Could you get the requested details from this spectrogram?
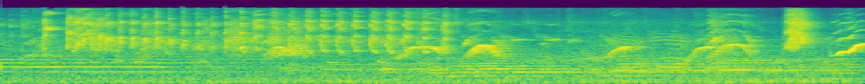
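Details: An exhibition cockatiel gives short, rising whistled chirps over soft background music.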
